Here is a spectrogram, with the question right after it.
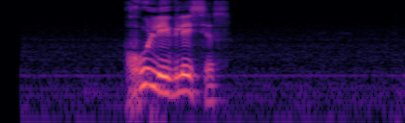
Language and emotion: Russian, neutral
